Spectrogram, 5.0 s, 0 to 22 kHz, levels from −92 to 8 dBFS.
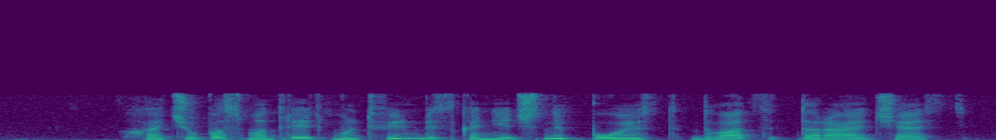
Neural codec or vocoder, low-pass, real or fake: vocoder, 44.1 kHz, 128 mel bands every 256 samples, BigVGAN v2; 7.2 kHz; fake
